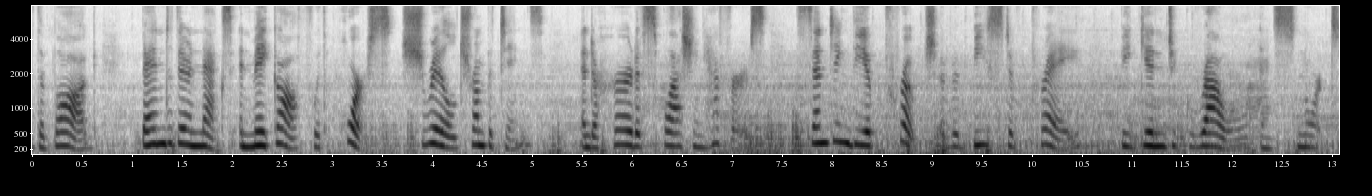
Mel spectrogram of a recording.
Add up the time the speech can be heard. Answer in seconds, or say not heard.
13 s.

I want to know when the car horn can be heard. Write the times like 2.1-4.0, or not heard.
not heard.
